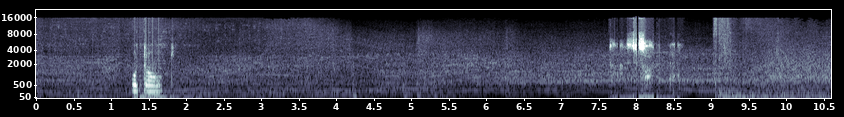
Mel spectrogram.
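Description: A car engine hums and whines as it speeds along.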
